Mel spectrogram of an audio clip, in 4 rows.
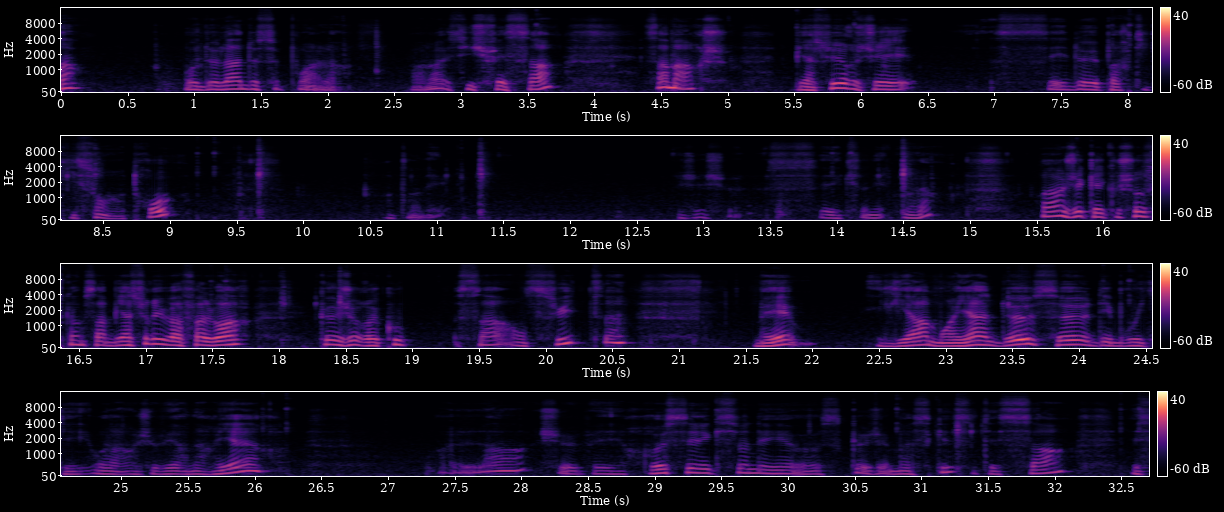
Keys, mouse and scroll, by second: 0.9 scroll up 2, 3.3 click, 4.9 scroll up 2, 5.4 right click, 7.8 click, 8.2 space, 9.1 click, 9.4 space, 9.9 scroll down 1, 11.1 typing, 13.9 click, 14.3 typing, 14.8-15.4 scroll down 2, 15.7-16.5 right drag, 17.4 click, 17.8-18.3 typing, 24.1 click, 26.0 click, 30.5 click, 31.0 space, 32.4 click.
